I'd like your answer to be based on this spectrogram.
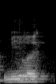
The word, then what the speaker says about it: Mila: Mila Kunis? – Yeah.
